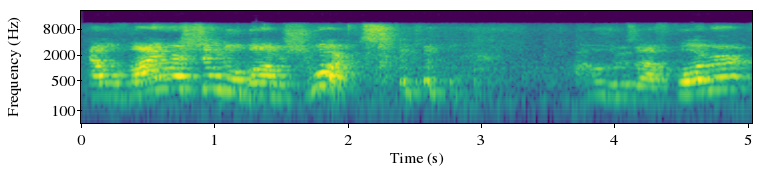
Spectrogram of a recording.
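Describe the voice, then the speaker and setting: Man playing a clueless hesitant narrator, very high-pitched, sharp bright voice, stage comedy, echoey. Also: expressive, slow pace, recorded from a distance, exaggerated voice. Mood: fumbling. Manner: hesitant, fumbling. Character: clueless, fumbling male stand-in narrator reading exposition. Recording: echoey stage recording from afar, faint noise.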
